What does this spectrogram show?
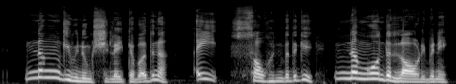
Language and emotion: Manipuri, angry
